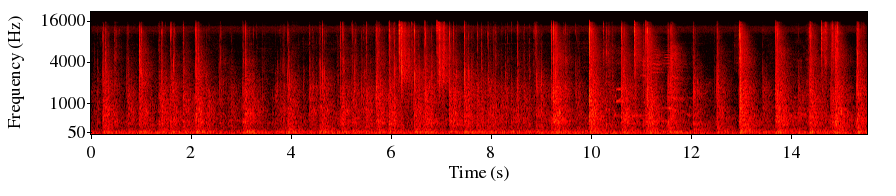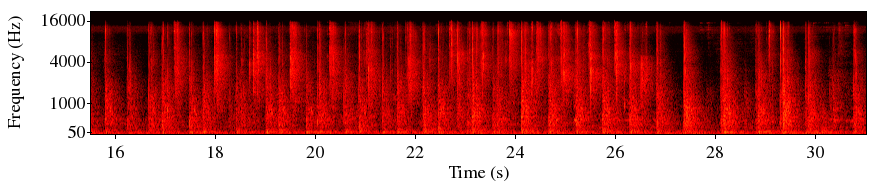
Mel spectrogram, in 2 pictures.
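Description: Dancers' shoes stamping and tapping on a stage floor, a dense, uneven run of sharp taps and thuds of flamenco-style footwork.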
